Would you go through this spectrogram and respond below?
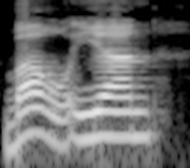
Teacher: بما انزل اللہ بغیا، با کو غین کے ساتھ ملانا ہے، غین جس طرح انسان گلے سے بلغم نکالتا ہے اس طرح اس غین کو نکالیں گے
